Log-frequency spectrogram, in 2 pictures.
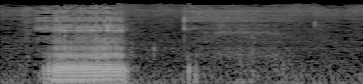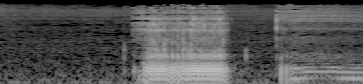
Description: dog snoring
